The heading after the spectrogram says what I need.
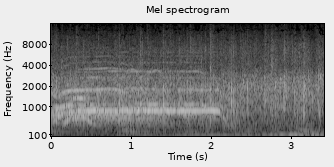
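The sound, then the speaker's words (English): A live audience at a film festival event applauds to welcome two guests. The clapping is dense and steady, strongest over the first two seconds and then slightly softer to the end. “Everybody, welcome Alec Baldwin and Spike Lee.”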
